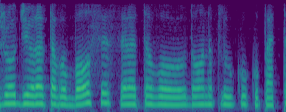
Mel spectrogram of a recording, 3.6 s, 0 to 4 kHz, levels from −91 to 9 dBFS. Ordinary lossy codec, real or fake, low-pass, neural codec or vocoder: AAC, 32 kbps; fake; 3.6 kHz; codec, 16 kHz, 0.4 kbps, LongCat-Audio-Codec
